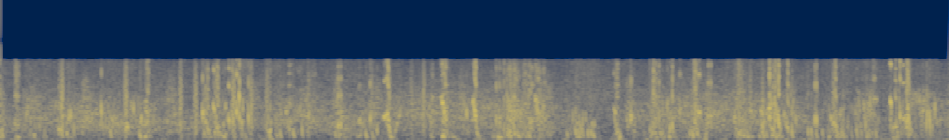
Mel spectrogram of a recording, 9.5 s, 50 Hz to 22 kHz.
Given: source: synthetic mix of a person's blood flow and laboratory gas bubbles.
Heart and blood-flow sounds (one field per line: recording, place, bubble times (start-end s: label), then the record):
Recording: Doppler ultrasound of blood flow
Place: subclavian vein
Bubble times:
0.00-0.07 s: bubbles
0.15-0.52 s: bubbles
0.57-0.78 s: bubbles
0.97-1.56 s: bubbles
2.00-2.55 s: bubbles
2.65-3.17 s: bubbles
3.33-4.04 s: bubbles
4.28-4.36 s: bubbles
4.39-4.59 s: bubbles
4.62-4.84 s: bubbles
4.89-5.54 s: bubbles
5.65-6.00 s: bubbles
6.12-6.22 s: bubbles
6.25-6.38 s: bubbles
6.50-7.14 s: bubbles
7.24-8.00 s: bubbles
8.06-8.80 s: bubbles
8.88-9.42 s: bubbles
From the record:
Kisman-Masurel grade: 342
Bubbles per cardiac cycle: rolling drumbeat, 9 or more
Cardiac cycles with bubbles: 100%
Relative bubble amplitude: moderate (0.250 to 0.450)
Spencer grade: 3 (all of the cardiac periods contain showers or single bubble signals, but not dominating or overriding the cardiac motion signals)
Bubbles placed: anywhere in the cardiac cycle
